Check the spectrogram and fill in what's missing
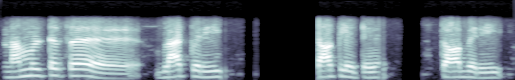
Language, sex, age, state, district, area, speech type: Tamil, male, 18-30, Tamil Nadu, Ariyalur, rural, conversation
